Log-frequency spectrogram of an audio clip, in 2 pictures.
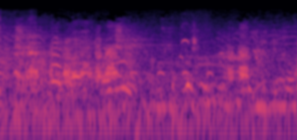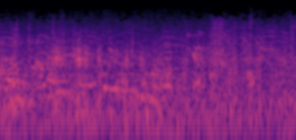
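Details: At Slimbridge, Australian wood ducks give nasal, drawn-out mewing calls, several overlapping at an uneven pace, amid a dense chorus of honking waterfowl.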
